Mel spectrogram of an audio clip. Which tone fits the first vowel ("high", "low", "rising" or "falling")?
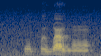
high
